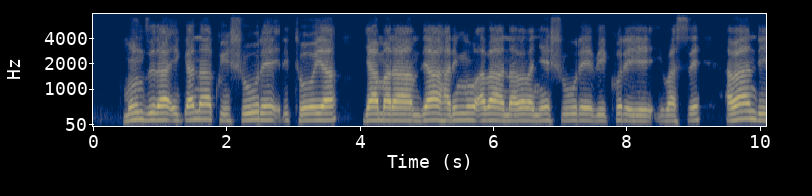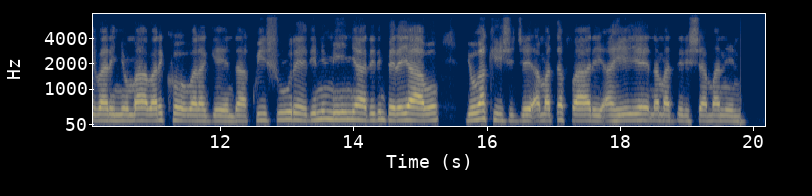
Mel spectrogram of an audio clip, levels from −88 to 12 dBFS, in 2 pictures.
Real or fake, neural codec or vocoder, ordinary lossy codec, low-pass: fake; codec, 16 kHz in and 24 kHz out, 1 kbps, XY-Tokenizer; Opus, 24 kbps; 7.2 kHz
